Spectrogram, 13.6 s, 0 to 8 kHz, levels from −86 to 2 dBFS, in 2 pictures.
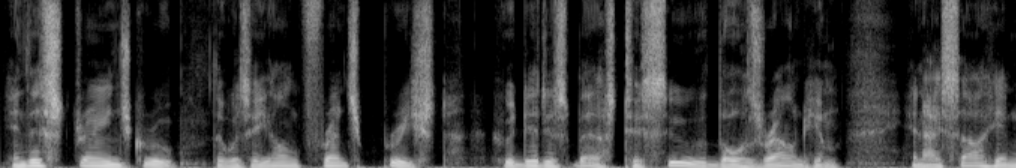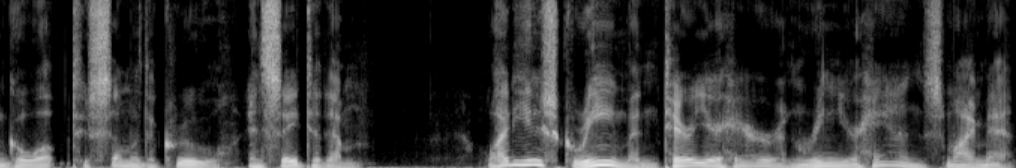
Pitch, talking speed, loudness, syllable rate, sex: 105 Hz, 215 wpm, -19 LUFS, 4.5 syllables/s, male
